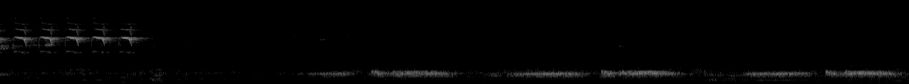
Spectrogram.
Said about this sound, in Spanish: mientras escuchamos el canto de las palomas.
